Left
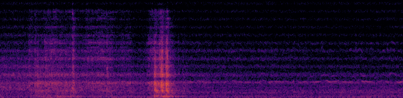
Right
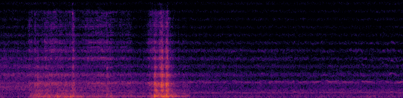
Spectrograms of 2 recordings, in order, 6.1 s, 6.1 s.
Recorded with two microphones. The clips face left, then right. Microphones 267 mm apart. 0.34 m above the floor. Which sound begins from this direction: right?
A drawer, at 0.4 s.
